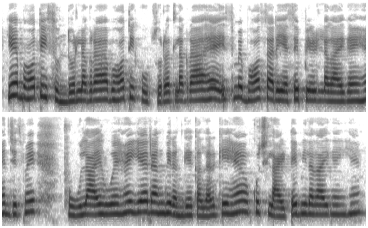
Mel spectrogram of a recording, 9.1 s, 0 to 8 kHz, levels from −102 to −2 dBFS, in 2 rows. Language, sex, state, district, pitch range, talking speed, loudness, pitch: Hindi, female, Chhattisgarh, Balrampur, 215-255 Hz, 265 wpm, -23 LUFS, 230 Hz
